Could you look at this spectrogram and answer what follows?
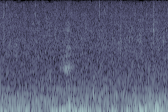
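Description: Steady rain sound effect playing as background ambience in a Warhammer tabletop role-playing session, a continuous broadband hiss with soft patter, no thunder.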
